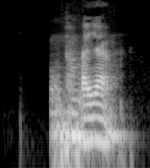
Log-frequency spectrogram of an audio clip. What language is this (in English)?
Thai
